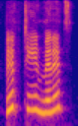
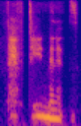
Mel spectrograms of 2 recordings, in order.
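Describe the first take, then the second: First: High, rising disbelief; incredulous question. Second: Very quiet, falling repeat; hushed disbelief. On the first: Host reacting to the fifteen minutes, incredulous. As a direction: lift it up into an astonished question. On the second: Host repeating the fifteen minutes, hushed. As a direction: drop it to an under-breath echo. Same words repeated under the breath. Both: Real, not acted.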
